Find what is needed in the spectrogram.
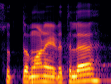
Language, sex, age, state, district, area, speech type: Tamil, male, 45-60, Tamil Nadu, Viluppuram, rural, spontaneous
